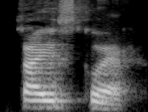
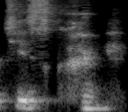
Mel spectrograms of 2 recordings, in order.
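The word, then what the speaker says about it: chi-square: Cara bacanya Kai Square bukan Cheese Square.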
